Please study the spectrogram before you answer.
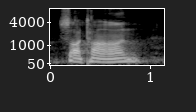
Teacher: Satan is actually the first syllable that's emphasized.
